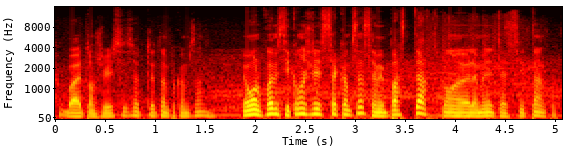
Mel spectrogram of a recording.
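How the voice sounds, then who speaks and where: Recording his own gameplay, an ordinary-sounding man gives loose, unscripted commentary in a mid-range voice at a racing pace, with slight background noise. He swears freely and bursts into frustrated rants at the game, then reins himself in and talks himself back to calm as he reacts live.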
